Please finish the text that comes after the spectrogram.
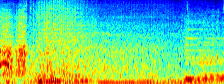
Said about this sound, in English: Keeping his eyes averted, he leans forward and starts the engine.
